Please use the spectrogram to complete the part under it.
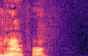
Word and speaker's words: Hooper: Austin Hooper. – Who is yes, it's Austin Hooper, right? Yeah, I want to yeah. say it was Hopper, but I, Hooper, Austin yeah. Hooper.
